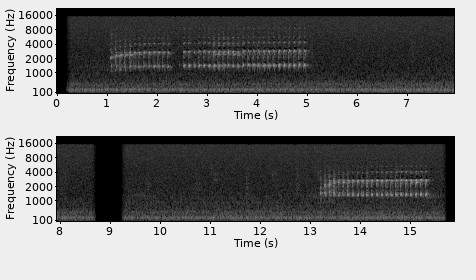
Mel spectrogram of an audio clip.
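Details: Golden poison frogs (Phyllobates terribilis, yellow form) calling in their terrarium give fast, buzzy trills lasting a few seconds over a steady low hum.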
